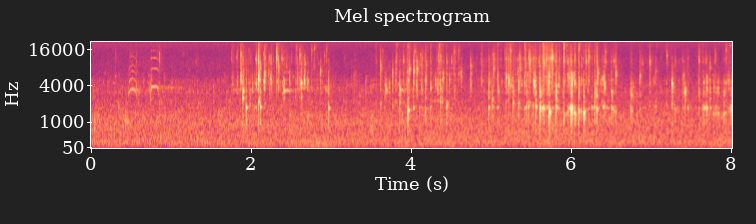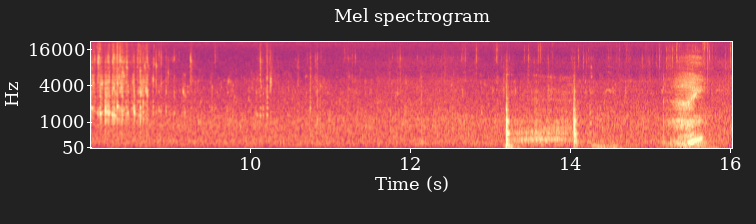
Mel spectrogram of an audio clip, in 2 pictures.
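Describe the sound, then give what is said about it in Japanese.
Steeped black tea poured from a pot into a cup, a soft, faint liquid trickle in a few uneven bursts, followed by a few brief drips near the end. “ここで先ほどポットで蒸らしていたお紅茶をカップに注いで、”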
